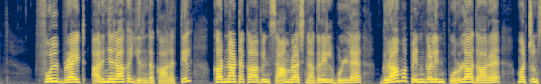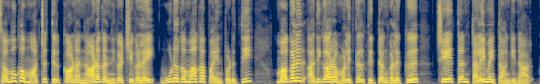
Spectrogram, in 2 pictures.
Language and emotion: Tamil, neutral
